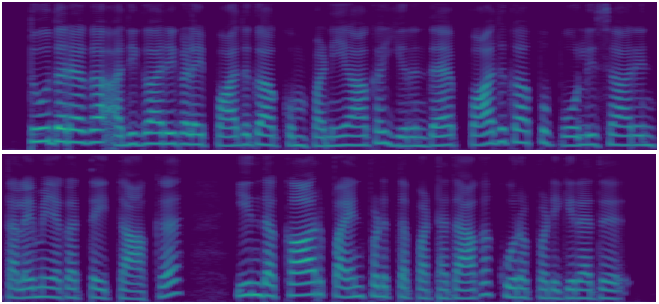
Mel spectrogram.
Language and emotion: Tamil, neutral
